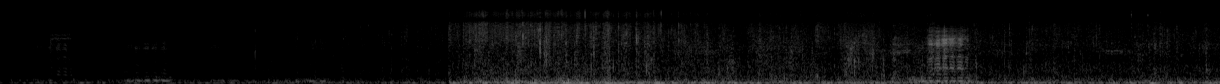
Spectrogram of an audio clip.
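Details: Zwartbles ewes at feeding time after torrential rain on a regenerative farm in County Kilkenny, Ireland: a couple of wavering, harmonic bleats early on, then a louder drawn-out bleat near the end, partly masked by a steady rush of rain or wind.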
